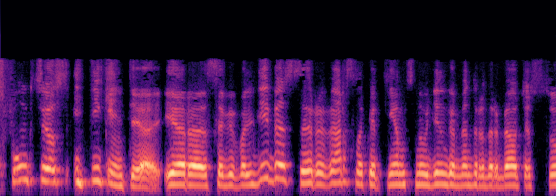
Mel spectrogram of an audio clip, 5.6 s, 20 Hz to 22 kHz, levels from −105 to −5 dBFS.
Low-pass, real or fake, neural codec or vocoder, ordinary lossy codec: 7.2 kHz; real; none; MP3, 48 kbps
